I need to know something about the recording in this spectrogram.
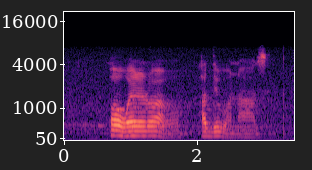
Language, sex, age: Venda, male, 24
